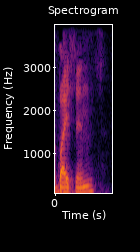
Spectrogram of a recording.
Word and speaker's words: Bisons: It is the Bisons, and that's plural. – The Bisons? – Yeah. It's the school has decided to go with the plural pronunciation, and a lot of people like give us flack for that.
